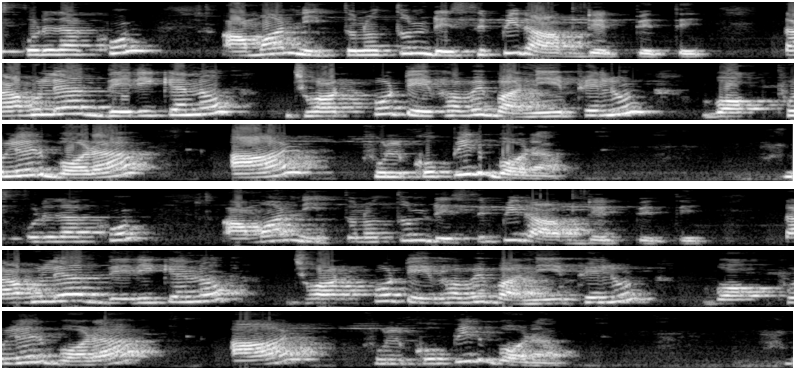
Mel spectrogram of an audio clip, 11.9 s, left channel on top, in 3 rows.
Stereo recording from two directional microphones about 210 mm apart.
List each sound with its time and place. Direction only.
0.1 s a woman's voice: 45° left (ahead or behind)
